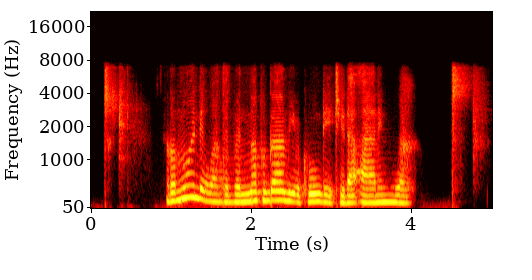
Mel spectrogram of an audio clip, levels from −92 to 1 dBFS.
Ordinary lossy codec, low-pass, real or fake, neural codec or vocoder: Opus, 16 kbps; 7.2 kHz; fake; codec, 16 kHz, 0.5 kbps, X-Codec, HuBERT features, trained on general audio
